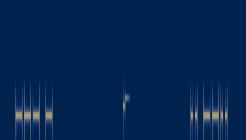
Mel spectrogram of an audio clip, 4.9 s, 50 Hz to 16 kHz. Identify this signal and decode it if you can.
Morse code, heard as a keyed tone, about 28 wpm, 700 Hz. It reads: O T I Z
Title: Top Two Letter Combinations in Words 28wpm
